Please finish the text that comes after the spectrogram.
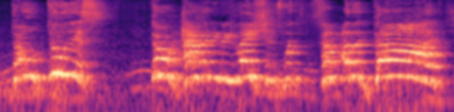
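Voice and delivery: high, loud, anguished shout as God; preacher's full-force acted outburst; impassioned divine plea. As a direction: cry out like a jealous lover pleading. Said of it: "That's why the Lord said".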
